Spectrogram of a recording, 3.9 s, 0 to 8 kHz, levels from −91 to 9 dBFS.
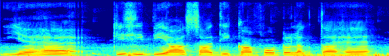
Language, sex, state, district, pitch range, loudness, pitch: Hindi, male, Uttar Pradesh, Shamli, 175-200 Hz, -15 LUFS, 180 Hz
